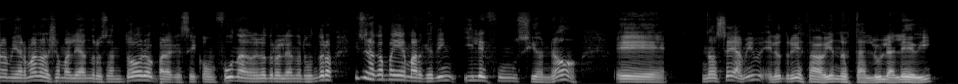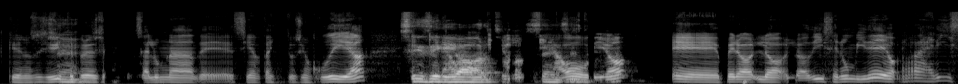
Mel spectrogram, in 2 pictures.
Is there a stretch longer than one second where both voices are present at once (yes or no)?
yes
